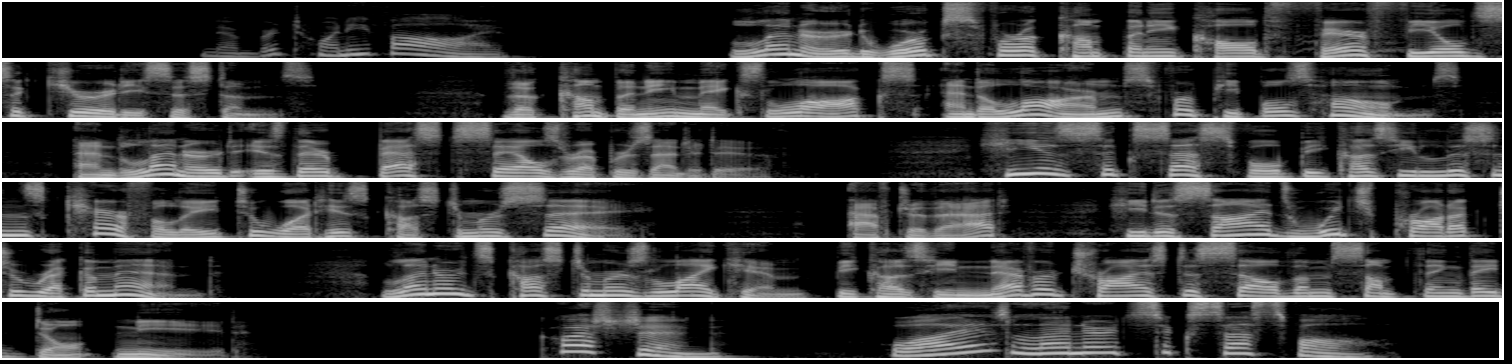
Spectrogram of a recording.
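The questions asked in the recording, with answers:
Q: Why is Leonard successful?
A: He listens carefully to his customers.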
